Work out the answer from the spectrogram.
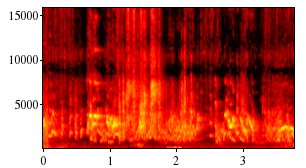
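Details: Pet birds chatter in a harsh, squawky warble, with dense overlapping chirps and a brief lull before the final burst.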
